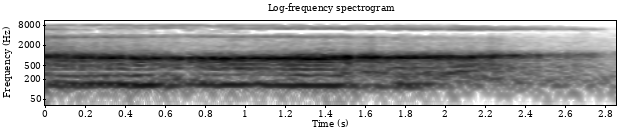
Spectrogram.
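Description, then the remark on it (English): One long, drawn-out snore from a sleeping man rumbles steadily for nearly three seconds, fairly loud, then fades at the end, with no talking alongside it. “Some will even snore. You hear it.”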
